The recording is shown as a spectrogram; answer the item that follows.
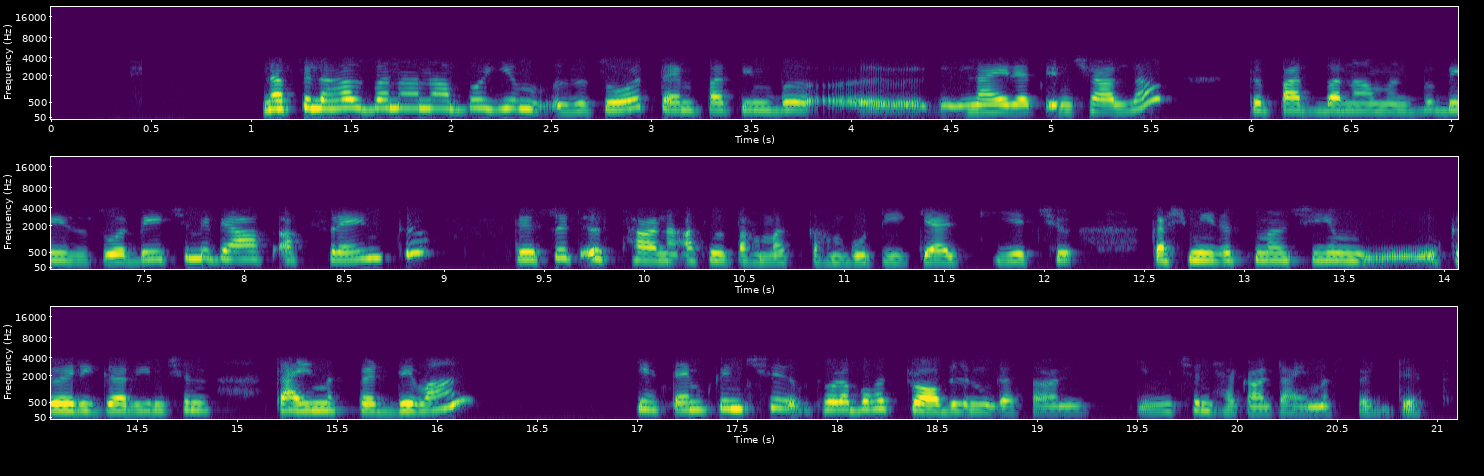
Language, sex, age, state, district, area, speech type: Kashmiri, female, 18-30, Jammu and Kashmir, Budgam, urban, conversation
